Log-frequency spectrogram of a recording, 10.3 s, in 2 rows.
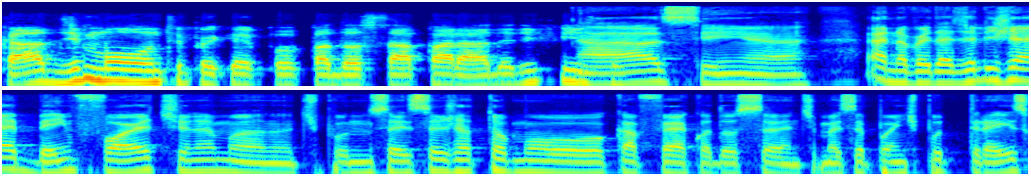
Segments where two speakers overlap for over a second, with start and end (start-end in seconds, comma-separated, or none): none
